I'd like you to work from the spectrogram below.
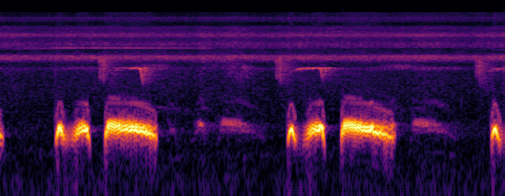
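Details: Spotted dove lure with two full phrases of a brief double coo then a long coo, soft lower coos in the gaps and a faint constant high tone behind.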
